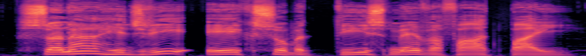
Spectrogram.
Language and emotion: Urdu, neutral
